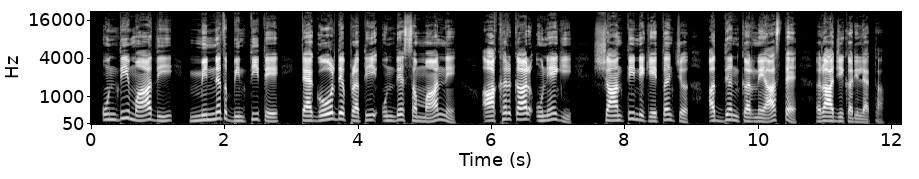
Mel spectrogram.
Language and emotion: Dogri, neutral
